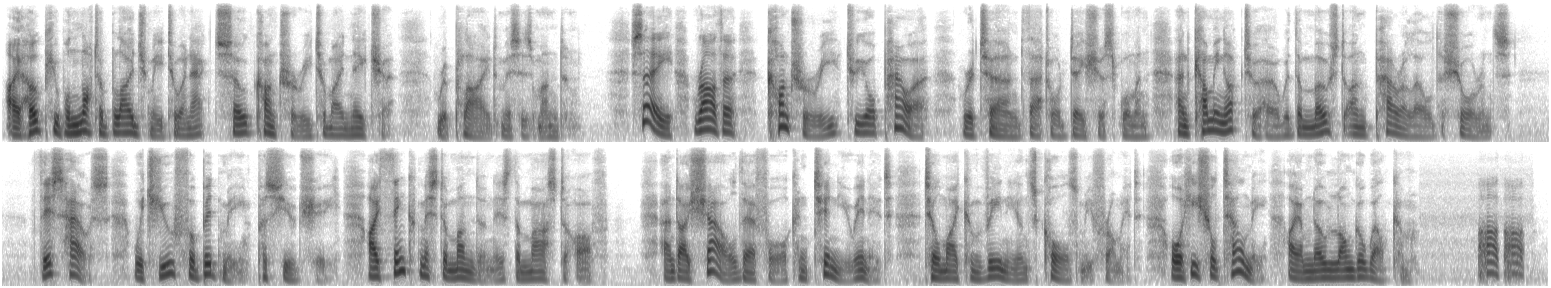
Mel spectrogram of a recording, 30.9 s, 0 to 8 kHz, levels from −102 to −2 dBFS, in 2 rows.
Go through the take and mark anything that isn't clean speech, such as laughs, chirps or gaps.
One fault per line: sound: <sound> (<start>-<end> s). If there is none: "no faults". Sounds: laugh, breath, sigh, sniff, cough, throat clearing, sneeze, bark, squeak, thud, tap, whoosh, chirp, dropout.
sound: laugh (30.2-30.7 s)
